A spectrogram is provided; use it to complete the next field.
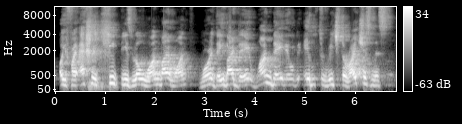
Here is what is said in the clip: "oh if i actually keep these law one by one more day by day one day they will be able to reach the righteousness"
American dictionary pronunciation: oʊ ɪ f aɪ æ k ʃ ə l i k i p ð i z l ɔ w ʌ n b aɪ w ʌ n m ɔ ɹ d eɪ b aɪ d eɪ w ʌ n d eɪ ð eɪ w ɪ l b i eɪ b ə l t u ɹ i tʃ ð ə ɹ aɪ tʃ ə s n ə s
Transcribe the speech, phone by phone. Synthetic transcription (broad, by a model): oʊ ɪ f aɪ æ k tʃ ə l i k i p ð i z l ɔ w ʌ n b aɪ w ʌ n m ɔ ɹ d eɪ b aɪ d eɪ w ʌ n d eɪ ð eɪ w ɪ l b i eɪ b ə l t u ɹ i tʃ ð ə ɹ aɪ tʃ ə s n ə s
